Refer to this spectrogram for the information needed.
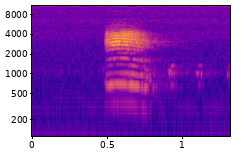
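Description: A chicken being fed gives one loud clucking squawk lasting under a second, followed by a couple of faint, brief clucks in the background.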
